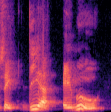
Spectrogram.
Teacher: So when you say dia emu, there's a hiccup in your voice.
